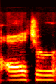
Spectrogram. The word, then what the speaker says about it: altar: It's pronounced exactly the same.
